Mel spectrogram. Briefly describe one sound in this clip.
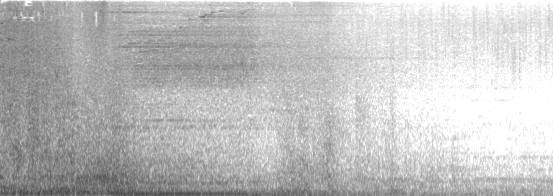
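A triumphant victory fanfare swells and fades away.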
